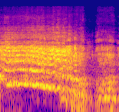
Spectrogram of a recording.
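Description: A horse whinnies loudly, a long shrill neigh with a wavering, descending pitch that trails off into a breathy snort after about two seconds.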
